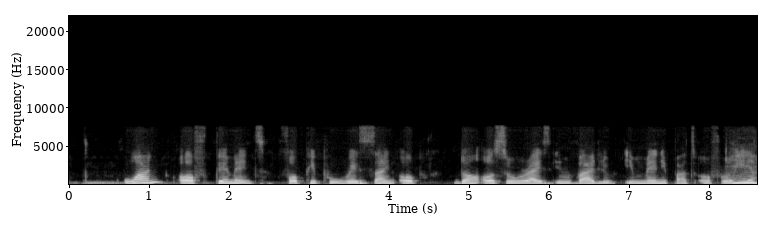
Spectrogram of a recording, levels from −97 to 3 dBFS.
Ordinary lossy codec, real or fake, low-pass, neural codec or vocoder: none; fake; none; codec, 16 kHz, 4.8 kbps, FACodec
